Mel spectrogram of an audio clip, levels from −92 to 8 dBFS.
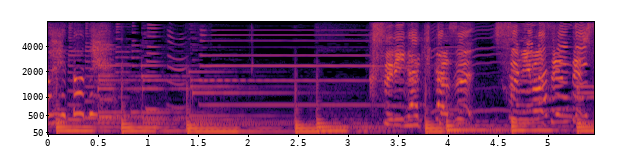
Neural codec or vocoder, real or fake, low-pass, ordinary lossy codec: none; real; none; none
